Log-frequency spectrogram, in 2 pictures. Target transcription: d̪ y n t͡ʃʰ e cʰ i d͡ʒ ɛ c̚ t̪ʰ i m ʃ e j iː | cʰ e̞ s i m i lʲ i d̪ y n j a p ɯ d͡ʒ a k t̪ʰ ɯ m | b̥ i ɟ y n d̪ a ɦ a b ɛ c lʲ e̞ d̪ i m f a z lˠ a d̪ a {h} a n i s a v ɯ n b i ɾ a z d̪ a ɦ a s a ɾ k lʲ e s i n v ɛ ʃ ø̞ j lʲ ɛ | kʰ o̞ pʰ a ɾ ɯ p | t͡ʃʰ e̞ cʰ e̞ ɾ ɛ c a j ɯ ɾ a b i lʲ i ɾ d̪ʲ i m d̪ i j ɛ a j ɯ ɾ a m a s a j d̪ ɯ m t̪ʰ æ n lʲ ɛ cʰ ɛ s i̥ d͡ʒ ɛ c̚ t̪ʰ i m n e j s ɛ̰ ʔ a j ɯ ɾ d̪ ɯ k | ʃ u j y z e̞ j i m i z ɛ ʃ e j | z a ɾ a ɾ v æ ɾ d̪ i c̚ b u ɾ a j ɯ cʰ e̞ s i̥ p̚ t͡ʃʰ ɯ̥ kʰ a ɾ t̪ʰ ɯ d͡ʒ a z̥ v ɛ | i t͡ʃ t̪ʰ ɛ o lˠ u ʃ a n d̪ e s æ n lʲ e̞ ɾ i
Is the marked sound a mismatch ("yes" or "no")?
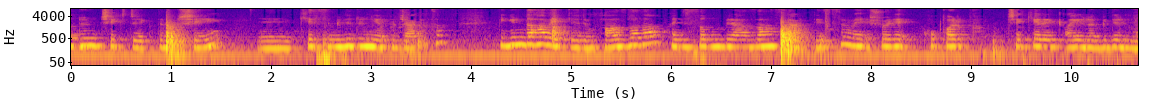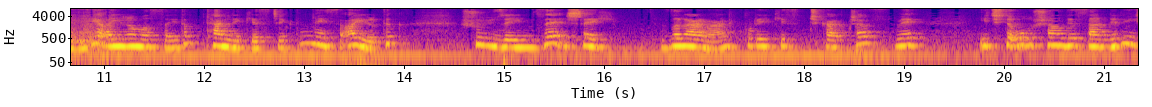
no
